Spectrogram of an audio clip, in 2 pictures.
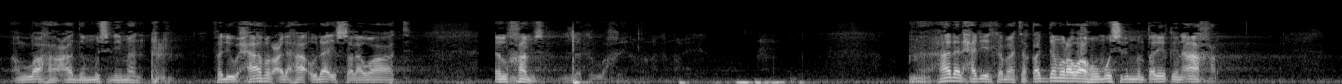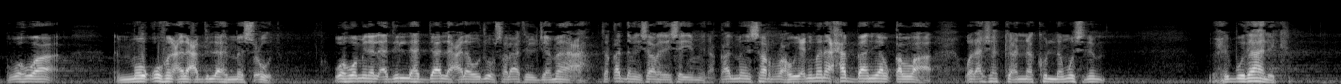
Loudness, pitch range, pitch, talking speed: -19 LUFS, 105-130 Hz, 120 Hz, 125 wpm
